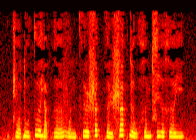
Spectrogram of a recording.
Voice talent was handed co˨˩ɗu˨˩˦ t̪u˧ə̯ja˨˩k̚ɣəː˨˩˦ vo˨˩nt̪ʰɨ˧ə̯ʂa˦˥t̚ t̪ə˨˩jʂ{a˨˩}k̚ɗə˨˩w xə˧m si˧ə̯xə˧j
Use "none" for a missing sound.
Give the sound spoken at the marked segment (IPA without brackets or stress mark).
a˦˥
